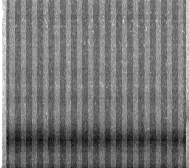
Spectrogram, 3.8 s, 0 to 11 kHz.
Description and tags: Steam train (sythesized) 02
Original track has been recorded by Sony IC Recorder and it has been edited in Audacity by this effects: Paulstretch, Tremolo and Change tempo/pitch.
railroad, rail-way, locomotive, historic-locomotive, rail-road, historic, steam-train, steam-locomotive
